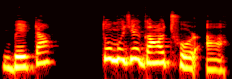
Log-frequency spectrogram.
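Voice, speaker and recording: A woman voicing an angry, stubborn older mother-in-law in a spoken storybook, talking in a sharp, scolding, insistent way. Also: sits high, big pitch swings, a little slow, muffled recording.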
